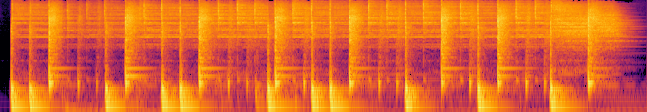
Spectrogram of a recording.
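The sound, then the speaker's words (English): A punchy sampled breakbeat loops steadily, with booming kicks, crisp snare cracks and a constant wash of ride cymbal in a fast, syncopated funk groove. Loud, no voices. “You should look up the Amen Break.”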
